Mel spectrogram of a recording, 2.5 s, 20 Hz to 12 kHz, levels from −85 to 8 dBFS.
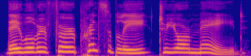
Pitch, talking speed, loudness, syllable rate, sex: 235 Hz, 165 wpm, -18 LUFS, 4.7 syllables/s, female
